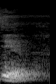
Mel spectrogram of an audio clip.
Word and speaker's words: heir: को इनहेरिट करते हैं, हम एयर होते हैं, HEIR प्रोनाउंस एज एयर।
